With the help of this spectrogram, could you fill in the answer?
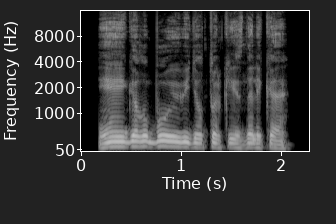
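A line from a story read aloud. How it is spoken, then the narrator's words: Amused snort. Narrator (Russian): хмыкнул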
